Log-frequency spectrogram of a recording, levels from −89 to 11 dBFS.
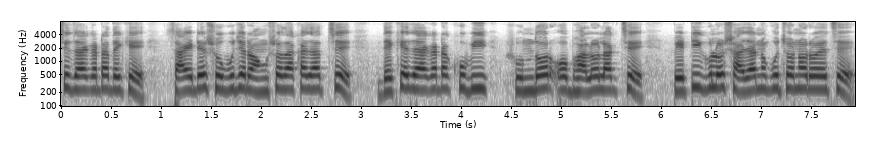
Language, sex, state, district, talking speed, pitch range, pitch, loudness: Bengali, male, Odisha, Malkangiri, 145 wpm, 225-250 Hz, 235 Hz, -14 LUFS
